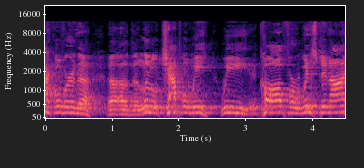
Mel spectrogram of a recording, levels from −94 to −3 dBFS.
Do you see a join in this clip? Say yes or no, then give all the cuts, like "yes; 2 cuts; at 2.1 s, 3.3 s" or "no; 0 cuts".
no; 0 cuts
